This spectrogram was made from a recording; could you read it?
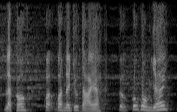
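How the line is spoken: Sobbing. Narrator (Vietnamese): Quanh nức nở trả lời

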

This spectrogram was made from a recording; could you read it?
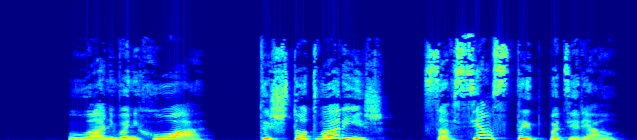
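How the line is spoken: Shouting. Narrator (Russian): Закричал Ши Дидзян

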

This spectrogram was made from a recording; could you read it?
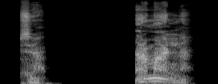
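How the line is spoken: Strained through pain. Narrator (Russian): выдавил из себя сенатор, чувствуя, как боль потихоньку начинает отступать

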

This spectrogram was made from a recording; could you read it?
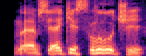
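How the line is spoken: Short chuckle. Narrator (Russian): хохотнул я

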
